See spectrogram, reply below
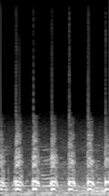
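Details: Featherless chicken pushed to the ground, giving an odd, funny sound: seven nasal, honking calls about one every quarter second, steady and even in pitch, over constant background noise.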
